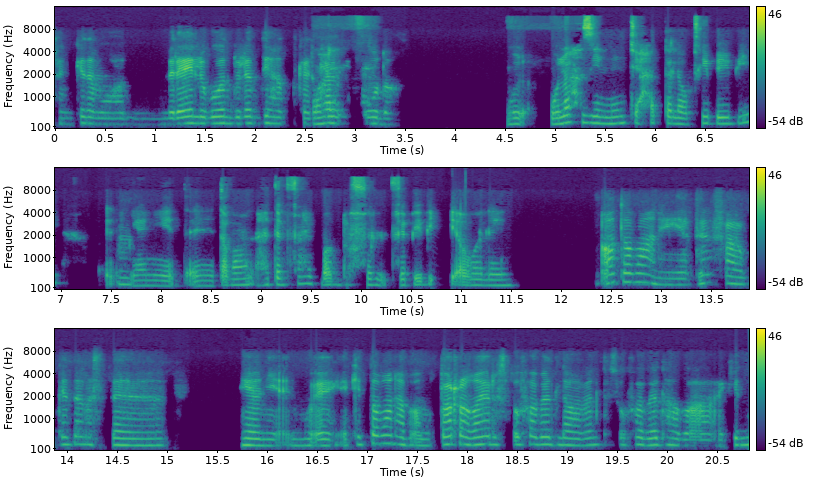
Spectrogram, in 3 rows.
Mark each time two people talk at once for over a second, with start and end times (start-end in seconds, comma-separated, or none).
none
